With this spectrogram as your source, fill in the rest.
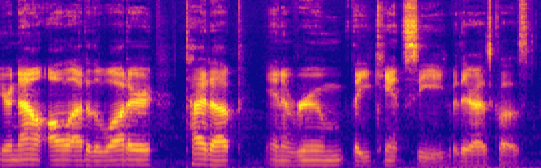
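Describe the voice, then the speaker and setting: A man with a fairly low pitch talks at a moderate pace. His intonation is monotone and flat. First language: not English. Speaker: tabletop game master. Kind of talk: live tabletop roleplay narration. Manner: descriptive storytelling narration.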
